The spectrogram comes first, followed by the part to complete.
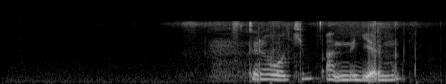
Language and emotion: Russian, positive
